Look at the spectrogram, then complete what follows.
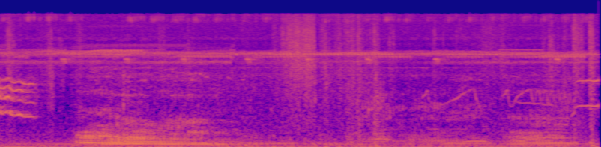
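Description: A deep, low animal rumble from about one to three seconds in, with a fainter one later, over a steady high insect drone; short bird-like calls and a wavering whistle come in near the end.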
